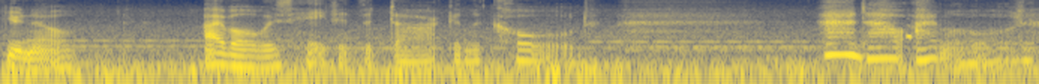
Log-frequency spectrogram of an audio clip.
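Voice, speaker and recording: A woman's voice: a bass voice, wildly swooping pitch, slow pace, creaky, noisy background, heavily acted. Frightened old woman, wildly swooping voice. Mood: frail, yearning. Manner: tremulous, pleading, dramatic. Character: frightened old reclusive woman, fearful of death. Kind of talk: old-time radio drama acting.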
